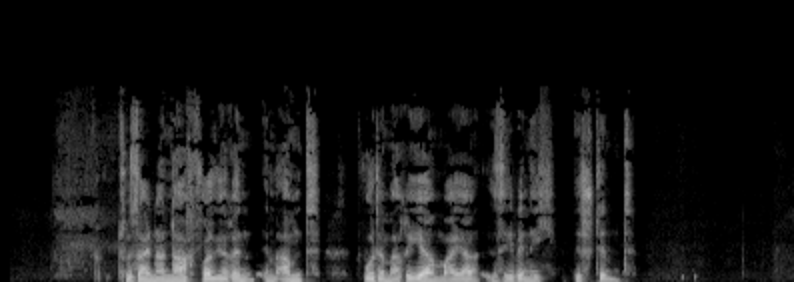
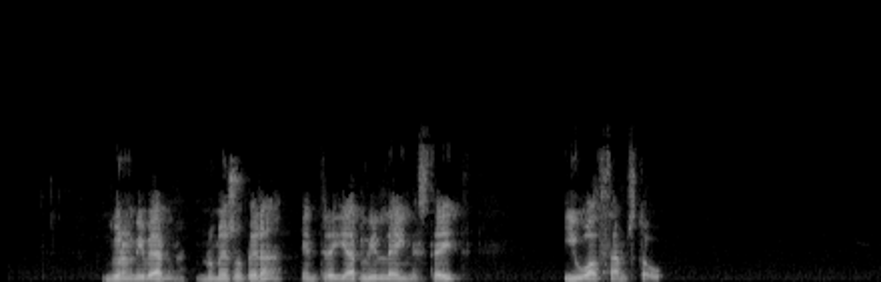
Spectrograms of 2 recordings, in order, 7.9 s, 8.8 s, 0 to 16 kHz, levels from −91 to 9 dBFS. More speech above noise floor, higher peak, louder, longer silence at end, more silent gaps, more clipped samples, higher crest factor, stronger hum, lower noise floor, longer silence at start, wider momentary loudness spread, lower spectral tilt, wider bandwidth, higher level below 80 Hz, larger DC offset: about the same, 52 dB vs 50 dB; first, -4 dBFS vs -12 dBFS; first, -23 LUFS vs -30 LUFS; second, 1.65 s vs 2.25 s; neither; neither; about the same, 20 dB vs 22 dB; neither; second, -74 dBFS vs -80 dBFS; about the same, 0.95 s vs 1.05 s; about the same, 14 LU vs 13 LU; first, -6 dB/octave vs -4.5 dB/octave; first, 10.5 kHz vs 8.2 kHz; about the same, -66 dBFS vs -66 dBFS; neither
